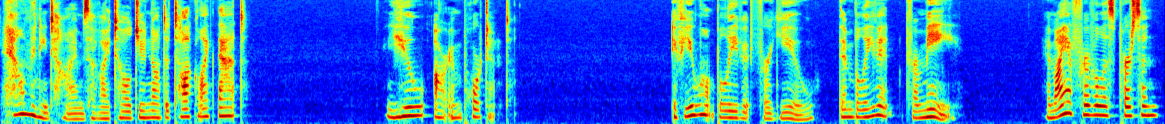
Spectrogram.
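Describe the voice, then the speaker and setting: A woman playing a stern, protective vampire healer in an audio roleplay, speaking in a measured, firm and earnest way. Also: on the low side, expressive, warm tone, dry recording, studio quality, exaggerated voice.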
